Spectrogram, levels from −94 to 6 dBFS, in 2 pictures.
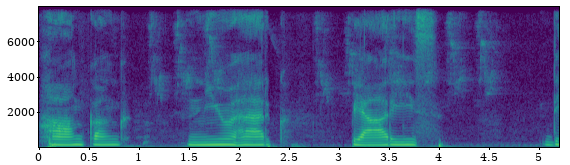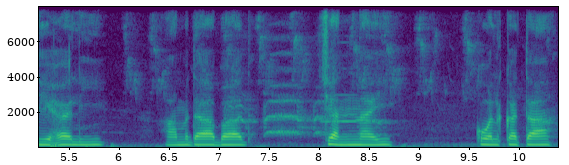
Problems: background sounds at intervals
